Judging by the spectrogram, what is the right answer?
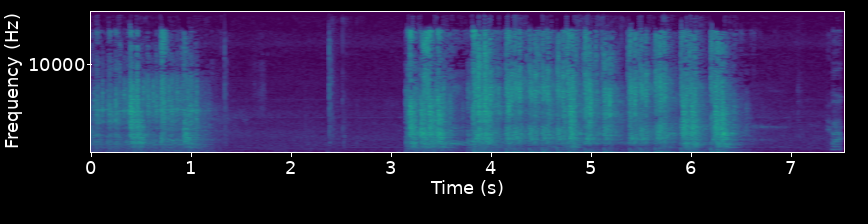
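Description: Automatic gunfire in a multiplayer VR shooter game on Oculus Quest: a short rattling burst, a pause, then a longer, dense, loud volley of rapid shots with a heavy low thump, ending abruptly.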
